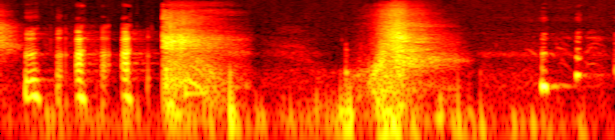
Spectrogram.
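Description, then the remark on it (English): A voice mimics traps snapping shut, like a spiky board being triggered: a quick run of clicks, then two loud hissing whooshes like sprung mechanisms, ending with a few small pops, unaccompanied by talk. “No, it's like a spiky board being triggered.”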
